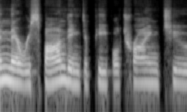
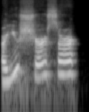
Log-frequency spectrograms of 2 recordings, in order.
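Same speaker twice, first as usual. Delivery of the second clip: high, put-on girlish voice; 7 semitones higher than usual. Retelling how a scam-baiter pretended to be a girl: imitating a put-on girl voice. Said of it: "he used the voice".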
